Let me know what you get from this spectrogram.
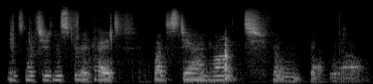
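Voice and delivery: soft, repeated chant-like question to the spirits; murmured invocation. Real, not acted. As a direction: quietly intone it like a prayer while concentrating. Repeats invocation over the cards.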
